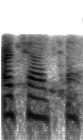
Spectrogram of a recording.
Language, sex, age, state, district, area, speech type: Marathi, female, 18-30, Maharashtra, Mumbai City, urban, conversation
